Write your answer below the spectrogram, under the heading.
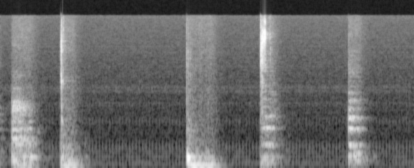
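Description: A man's short breaths and sniffs close to a microphone: about six brief sounds, each a fraction of a second long, with pauses of up to a second between them.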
